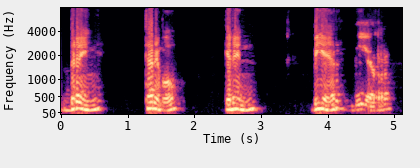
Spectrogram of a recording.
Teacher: Es beer, muy pronunciada la R, ¿no? porque es rolling, es a rolling R.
